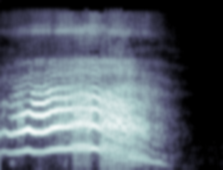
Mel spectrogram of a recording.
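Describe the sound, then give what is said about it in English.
A person voices a single high-pitched, screechy imitation of the Godzilla roar, a loud, strained cry held for over a second before trailing off and dropping in pitch. “Well, that actually, so fun fact, that sound, the Godzilla roar.”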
